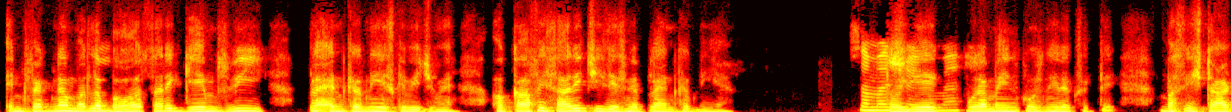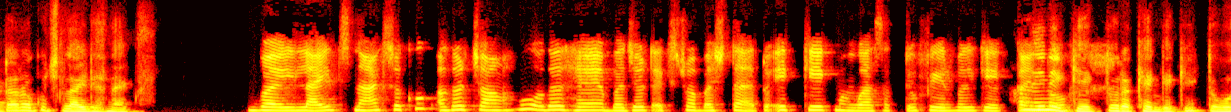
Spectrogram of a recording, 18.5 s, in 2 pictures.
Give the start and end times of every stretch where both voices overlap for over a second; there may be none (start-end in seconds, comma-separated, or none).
none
